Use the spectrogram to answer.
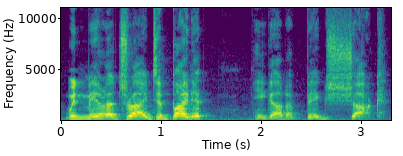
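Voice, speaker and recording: A man plays a heroic young dinosaur captain in a children's storybook. He is earnest and excitable, with emphatic, dramatic delivery that swings widely in pitch. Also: a little slow, heavily acted. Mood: relieved, excited. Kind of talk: children's storybook character reading.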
